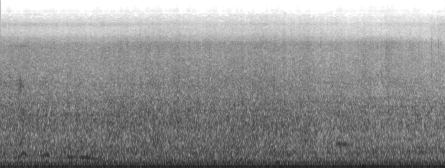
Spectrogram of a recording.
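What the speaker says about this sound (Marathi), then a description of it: "निघाली बोट आता." A motorboat heading out to Padmadurg sea fort produces a steady, loud engine drone and wash of water that holds evenly throughout, with faint voices beneath.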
